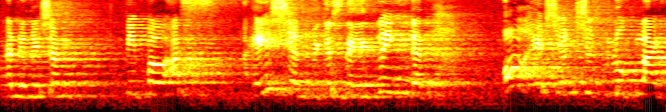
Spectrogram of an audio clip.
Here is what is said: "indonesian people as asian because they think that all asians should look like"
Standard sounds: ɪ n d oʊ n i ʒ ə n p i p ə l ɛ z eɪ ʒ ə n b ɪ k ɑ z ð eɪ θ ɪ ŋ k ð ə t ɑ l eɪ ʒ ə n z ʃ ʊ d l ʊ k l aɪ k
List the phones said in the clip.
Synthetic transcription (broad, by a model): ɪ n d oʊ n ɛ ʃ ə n p i p ə l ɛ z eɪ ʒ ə n b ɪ k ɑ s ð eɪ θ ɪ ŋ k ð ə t ɑ l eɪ ʃ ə n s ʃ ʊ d l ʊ k l aɪ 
